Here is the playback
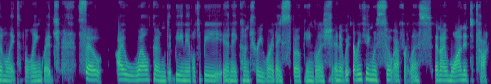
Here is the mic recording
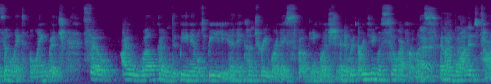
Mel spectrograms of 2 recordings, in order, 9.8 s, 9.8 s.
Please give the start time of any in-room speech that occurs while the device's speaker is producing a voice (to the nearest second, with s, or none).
8 s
